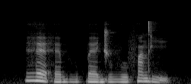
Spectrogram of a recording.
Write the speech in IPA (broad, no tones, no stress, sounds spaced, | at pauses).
ɦ ɛː h ɛː bʱ u p ɛː d͡ʒ u v u f ã d iː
